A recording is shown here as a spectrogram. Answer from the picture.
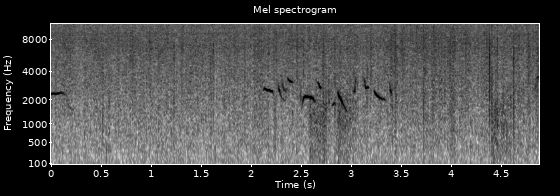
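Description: Faint bird chirps, short up-and-down calls in two brief clusters, at the start and about two to three seconds in, over quiet background hiss, with a soft knock among the second cluster.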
